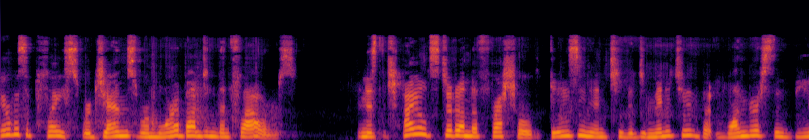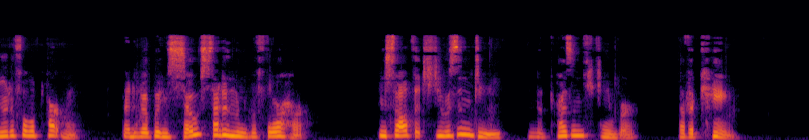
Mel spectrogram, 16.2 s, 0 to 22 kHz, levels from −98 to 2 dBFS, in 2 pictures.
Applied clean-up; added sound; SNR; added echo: neural mask model DeepFilterNet 3.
